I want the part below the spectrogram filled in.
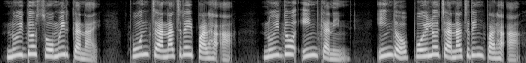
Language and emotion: Santali, neutral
